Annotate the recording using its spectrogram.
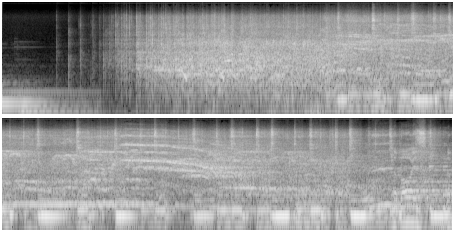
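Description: The last low notes of a rock song fade out. About two and a half seconds in, audience applause and cheering rise and carry on. From about six seconds a low instrument repeats a short figure beneath the crowd noise, as the next band starts up.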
